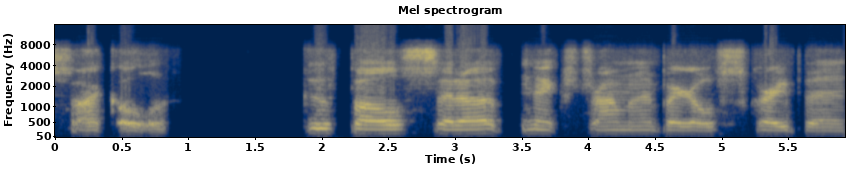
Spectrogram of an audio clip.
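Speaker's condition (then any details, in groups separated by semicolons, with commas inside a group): Facial paralysis after surgery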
